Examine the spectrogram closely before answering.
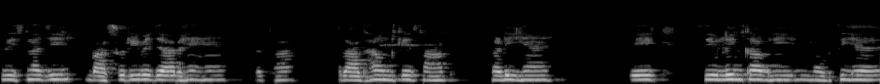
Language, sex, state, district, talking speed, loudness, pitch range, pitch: Hindi, female, Chhattisgarh, Balrampur, 130 wpm, -24 LUFS, 200-215 Hz, 210 Hz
